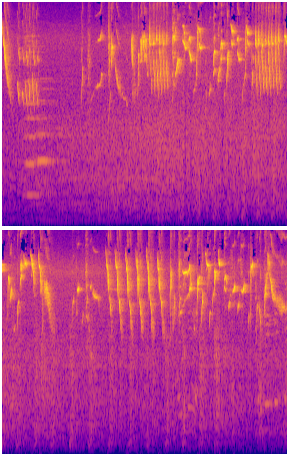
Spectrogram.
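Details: A yellow-fronted canary (Serinus mozambicus) x canary hybrid sings a long, lively canary-style song of high rapid trills, rolling buzzes and bright whistled phrases, hardly pausing.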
